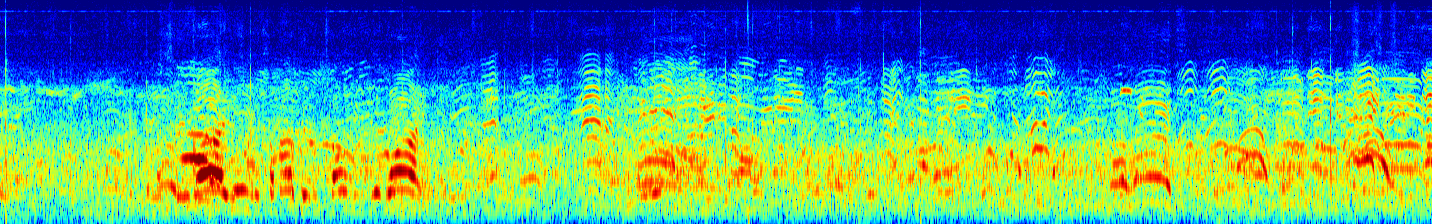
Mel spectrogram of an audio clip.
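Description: Young women players shout and call to each other outdoors.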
